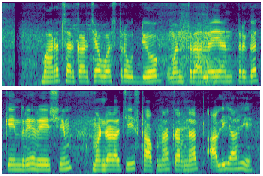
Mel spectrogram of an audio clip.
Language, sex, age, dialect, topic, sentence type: Marathi, male, 18-24, Standard Marathi, agriculture, statement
